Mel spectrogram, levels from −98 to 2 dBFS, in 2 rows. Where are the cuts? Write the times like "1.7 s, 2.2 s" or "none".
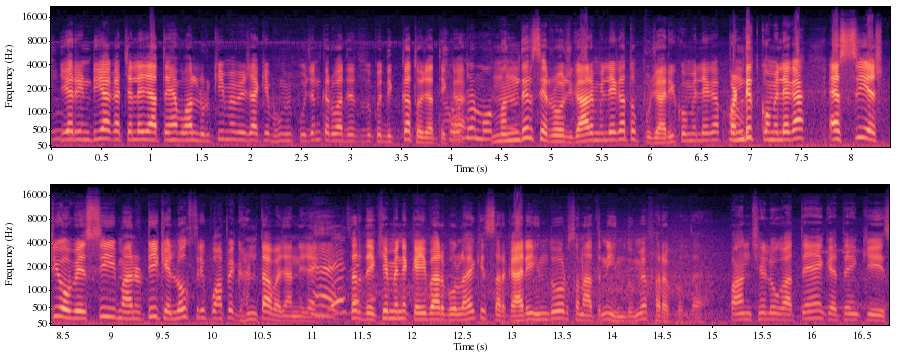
4.3 s, 11.3 s, 15.0 s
